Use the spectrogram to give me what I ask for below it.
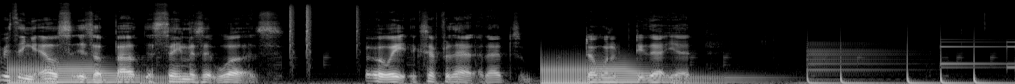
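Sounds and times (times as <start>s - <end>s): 
speech: 0.0s - 2.9s, 3.6s - 7.4s
kick drum thumps: 8.0s - 10.0s.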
